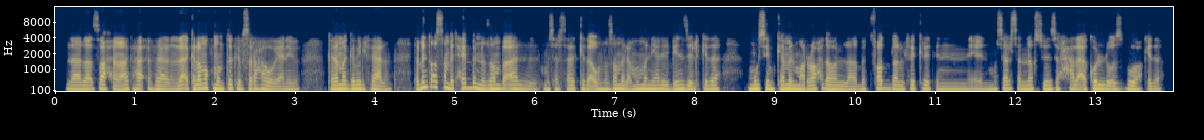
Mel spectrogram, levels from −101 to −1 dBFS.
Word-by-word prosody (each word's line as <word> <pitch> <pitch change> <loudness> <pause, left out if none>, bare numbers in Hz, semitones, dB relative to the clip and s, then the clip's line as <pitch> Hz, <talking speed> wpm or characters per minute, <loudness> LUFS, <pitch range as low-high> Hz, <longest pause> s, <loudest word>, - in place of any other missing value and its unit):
لأ، 155 -1 0
لأ، 155 0 +1
صح 165 +1 0
معاك 155 +3 +3
حق 160 0 0
فعلًا، 150 -1 0
لأ 170 - +5
كلامك 185 +2 +3
منطقي 170 +2 +2
بصراحة، 160 +2 -1
ويعني 135 -1 -3 0.4
كلامك 160 +2 +4
جميل 160 +1 +2
فعلًا، 140 -5 -1 0.3
طب - - +1
أنت 235 +3 +5
أصلًا 240 -3 +2
بتحب 200 +4 +1
النظام 165 -3 +2
بقى 170 0 +4
المسلسلات 150 0 -5
كده 170 -2 -2
أو - - +2
النظام 145 +3 0
العمومًا 155 +1 0
يعني 160 -1 0
بينزل 150 0 0
كده 155 0 -3 0.3
موسم 165 0 +3
كامل 165 +2 +2
مرّة 150 0 +1
واحدة، 160 0 0
والّا 140 -3 -1
بتفضّل 160 +3 -2
فكرة 160 0 -2
إن 135 -1 -5
المسلسل 145 +3 -3
نفسه 155 0 -2
ينزل 155 -1 -1
حلقة 165 +2 0
كل 160 -2 +1
أسبوع 145 +1 -1
كده؟ 140 0 -5
155 Hz, 185 wpm, -24 LUFS, 145-165 Hz, 0.4 s, لأ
